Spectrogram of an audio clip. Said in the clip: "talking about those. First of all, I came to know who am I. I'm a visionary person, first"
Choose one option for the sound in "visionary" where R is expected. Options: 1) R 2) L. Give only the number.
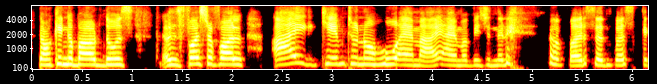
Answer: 2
